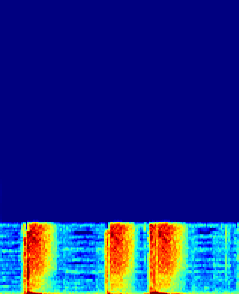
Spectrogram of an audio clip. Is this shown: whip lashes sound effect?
yes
